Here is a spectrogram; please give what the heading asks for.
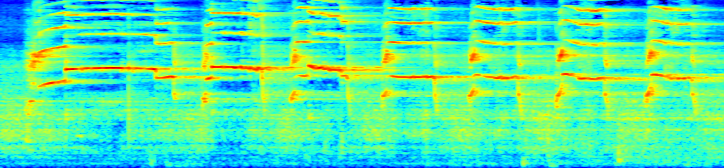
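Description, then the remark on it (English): A male kiwi gives a series of about seven shrill, high whistling screams, each rising then sliding slightly down, repeated in a steady rhythm with short gaps and no talking. “It's a high screaming call. So here's a male kiwi.”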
